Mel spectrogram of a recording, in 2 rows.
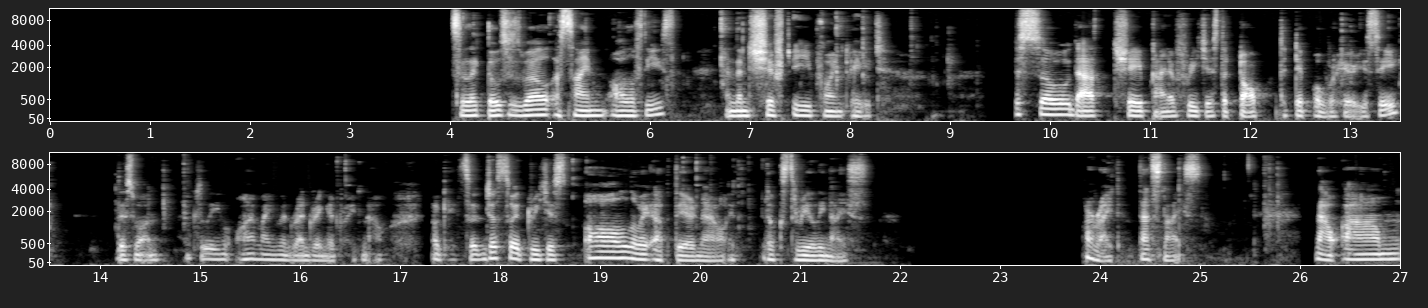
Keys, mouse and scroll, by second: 0.1 shift+click, 0.7 shift+middle click, 2.0 click, 4.1 click, 5.7 middle click, 6.5 shift+e, 8.9 Tab, 12.5 scroll up 4, 13.1 shift+middle click, 13.6 scroll up 2, 14.6 z, 15.5 scroll down 4, 16.3 click, 16.9 scroll up 2, 18.6 click, 18.9 Tab, 19.3 1, 19.8 click, 20.2 g, 23.0 Tab, 23.3-24.0 scroll down 10, 24.0 middle click, 24.9-25.5 scroll down 2, 25.2 shift+middle click, 25.8-26.6 scroll down 4, 26.8 shift+middle click.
